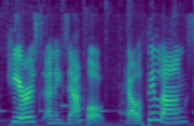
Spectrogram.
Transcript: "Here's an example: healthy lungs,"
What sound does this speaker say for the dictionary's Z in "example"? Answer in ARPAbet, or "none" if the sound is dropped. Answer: Z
